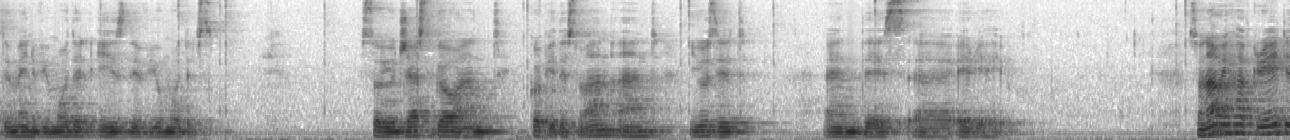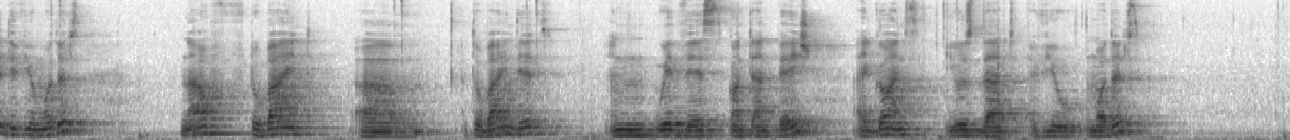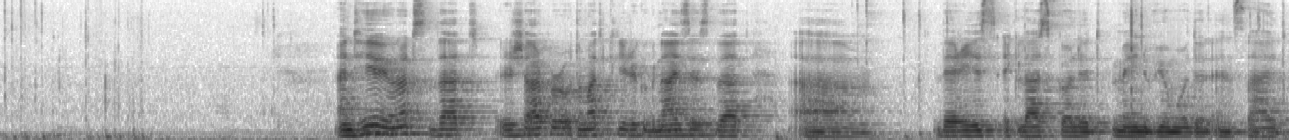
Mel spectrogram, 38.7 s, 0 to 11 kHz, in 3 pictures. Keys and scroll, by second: 34.8 ctrl+space.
